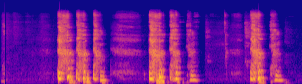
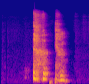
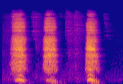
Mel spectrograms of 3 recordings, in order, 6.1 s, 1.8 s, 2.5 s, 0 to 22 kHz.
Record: {"three_cough_length": "6.1 s", "three_cough_amplitude": 30222, "three_cough_signal_mean_std_ratio": 0.42, "cough_length": "1.8 s", "cough_amplitude": 28764, "cough_signal_mean_std_ratio": 0.4, "exhalation_length": "2.5 s", "exhalation_amplitude": 23808, "exhalation_signal_mean_std_ratio": 0.44, "survey_phase": "beta (2021-08-13 to 2022-03-07)", "age": "18-44", "gender": "Female", "wearing_mask": "No", "symptom_cough_any": true, "symptom_sore_throat": true, "symptom_headache": true, "symptom_onset": "2 days", "smoker_status": "Never smoked", "respiratory_condition_asthma": false, "respiratory_condition_other": false, "recruitment_source": "Test and Trace", "submission_delay": "2 days", "covid_test_result": "Positive", "covid_test_method": "RT-qPCR", "covid_ct_value": 30.8, "covid_ct_gene": "ORF1ab gene", "covid_ct_mean": 31.1, "covid_viral_load": "64 copies/ml", "covid_viral_load_category": "Minimal viral load (< 10K copies/ml)"}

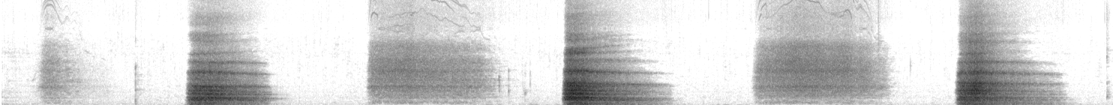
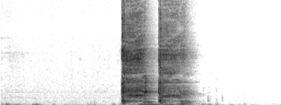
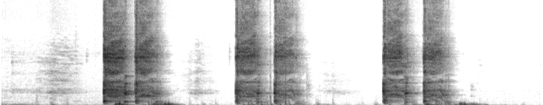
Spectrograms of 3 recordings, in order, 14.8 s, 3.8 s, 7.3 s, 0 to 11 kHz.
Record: {"exhalation_length": "14.8 s", "exhalation_amplitude": 31381, "exhalation_signal_mean_std_ratio": 0.33, "cough_length": "3.8 s", "cough_amplitude": 32768, "cough_signal_mean_std_ratio": 0.34, "three_cough_length": "7.3 s", "three_cough_amplitude": 32768, "three_cough_signal_mean_std_ratio": 0.41, "survey_phase": "beta (2021-08-13 to 2022-03-07)", "age": "18-44", "gender": "Male", "wearing_mask": "No", "symptom_none": true, "smoker_status": "Ex-smoker", "respiratory_condition_asthma": false, "respiratory_condition_other": false, "recruitment_source": "REACT", "submission_delay": "6 days", "covid_test_result": "Negative", "covid_test_method": "RT-qPCR", "influenza_a_test_result": "Negative", "influenza_b_test_result": "Negative"}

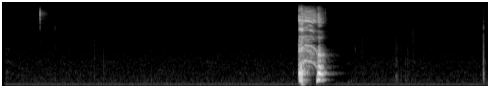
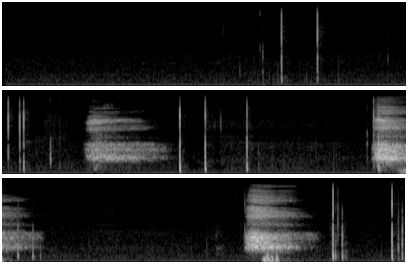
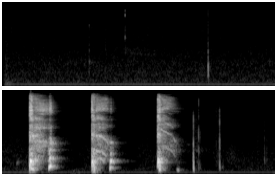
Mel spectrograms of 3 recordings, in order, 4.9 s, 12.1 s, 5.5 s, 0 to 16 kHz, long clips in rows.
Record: {"cough_length": "4.9 s", "cough_amplitude": 28802, "cough_signal_mean_std_ratio": 0.16, "exhalation_length": "12.1 s", "exhalation_amplitude": 17379, "exhalation_signal_mean_std_ratio": 0.27, "three_cough_length": "5.5 s", "three_cough_amplitude": 30567, "three_cough_signal_mean_std_ratio": 0.21, "survey_phase": "beta (2021-08-13 to 2022-03-07)", "age": "45-64", "gender": "Female", "wearing_mask": "No", "symptom_cough_any": true, "symptom_runny_or_blocked_nose": true, "symptom_sore_throat": true, "symptom_headache": true, "smoker_status": "Never smoked", "respiratory_condition_asthma": false, "respiratory_condition_other": false, "recruitment_source": "Test and Trace", "submission_delay": "0 days", "covid_test_result": "Positive", "covid_test_method": "LFT"}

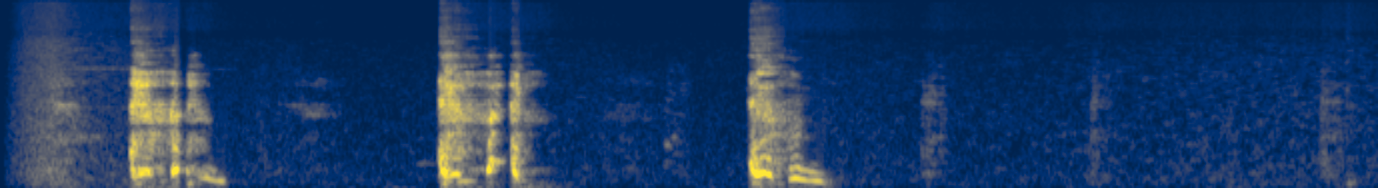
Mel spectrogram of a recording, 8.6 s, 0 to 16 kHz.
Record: {"three_cough_length": "8.6 s", "three_cough_amplitude": 29060, "three_cough_signal_mean_std_ratio": 0.3, "survey_phase": "alpha (2021-03-01 to 2021-08-12)", "age": "65+", "gender": "Female", "wearing_mask": "No", "symptom_cough_any": true, "symptom_fatigue": true, "smoker_status": "Ex-smoker", "respiratory_condition_asthma": false, "respiratory_condition_other": false, "recruitment_source": "REACT", "submission_delay": "2 days", "covid_test_result": "Negative", "covid_test_method": "RT-qPCR"}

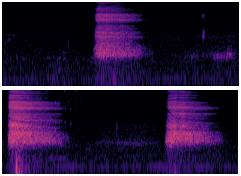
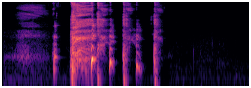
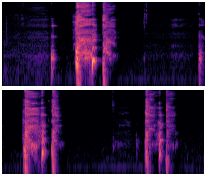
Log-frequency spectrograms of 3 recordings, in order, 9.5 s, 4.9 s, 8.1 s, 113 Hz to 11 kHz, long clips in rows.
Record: {"exhalation_length": "9.5 s", "exhalation_amplitude": 6781, "exhalation_signal_mean_std_ratio": 0.39, "cough_length": "4.9 s", "cough_amplitude": 32768, "cough_signal_mean_std_ratio": 0.29, "three_cough_length": "8.1 s", "three_cough_amplitude": 31205, "three_cough_signal_mean_std_ratio": 0.26, "survey_phase": "beta (2021-08-13 to 2022-03-07)", "age": "18-44", "gender": "Female", "wearing_mask": "No", "symptom_cough_any": true, "symptom_runny_or_blocked_nose": true, "symptom_fatigue": true, "symptom_fever_high_temperature": true, "symptom_headache": true, "symptom_change_to_sense_of_smell_or_taste": true, "symptom_other": true, "smoker_status": "Never smoked", "respiratory_condition_asthma": false, "respiratory_condition_other": false, "recruitment_source": "Test and Trace", "submission_delay": "2 days", "covid_test_result": "Positive", "covid_test_method": "LFT"}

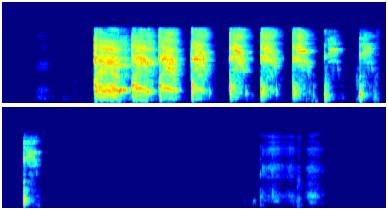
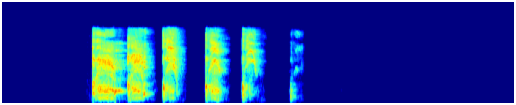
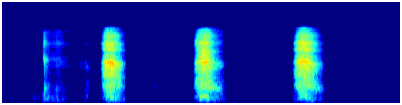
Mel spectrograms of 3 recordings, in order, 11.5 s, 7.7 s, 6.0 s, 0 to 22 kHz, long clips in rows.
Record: {"three_cough_length": "11.5 s", "three_cough_amplitude": 32125, "three_cough_signal_mean_std_ratio": 0.37, "cough_length": "7.7 s", "cough_amplitude": 31761, "cough_signal_mean_std_ratio": 0.35, "exhalation_length": "6.0 s", "exhalation_amplitude": 26625, "exhalation_signal_mean_std_ratio": 0.27, "survey_phase": "alpha (2021-03-01 to 2021-08-12)", "age": "18-44", "gender": "Female", "wearing_mask": "No", "symptom_new_continuous_cough": true, "symptom_diarrhoea": true, "symptom_fatigue": true, "symptom_fever_high_temperature": true, "symptom_headache": true, "symptom_change_to_sense_of_smell_or_taste": true, "symptom_loss_of_taste": true, "symptom_onset": "4 days", "smoker_status": "Current smoker (e-cigarettes or vapes only)", "respiratory_condition_asthma": false, "respiratory_condition_other": false, "recruitment_source": "Test and Trace", "submission_delay": "2 days", "covid_test_result": "Positive", "covid_test_method": "RT-qPCR", "covid_ct_value": 24.0, "covid_ct_gene": "ORF1ab gene", "covid_ct_mean": 25.0, "covid_viral_load": "6100 copies/ml", "covid_viral_load_category": "Minimal viral load (< 10K copies/ml)"}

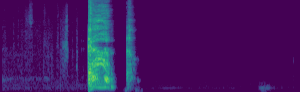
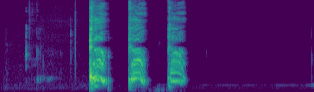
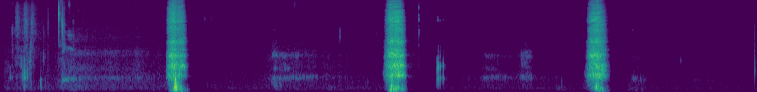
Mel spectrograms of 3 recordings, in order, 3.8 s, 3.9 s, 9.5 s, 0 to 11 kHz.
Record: {"cough_length": "3.8 s", "cough_amplitude": 32767, "cough_signal_mean_std_ratio": 0.22, "three_cough_length": "3.9 s", "three_cough_amplitude": 32768, "three_cough_signal_mean_std_ratio": 0.3, "exhalation_length": "9.5 s", "exhalation_amplitude": 32768, "exhalation_signal_mean_std_ratio": 0.19, "survey_phase": "beta (2021-08-13 to 2022-03-07)", "age": "18-44", "gender": "Male", "wearing_mask": "No", "symptom_cough_any": true, "symptom_runny_or_blocked_nose": true, "symptom_sore_throat": true, "symptom_headache": true, "symptom_change_to_sense_of_smell_or_taste": true, "symptom_onset": "4 days", "smoker_status": "Never smoked", "respiratory_condition_asthma": false, "respiratory_condition_other": false, "recruitment_source": "Test and Trace", "submission_delay": "1 day", "covid_test_result": "Positive", "covid_test_method": "RT-qPCR", "covid_ct_value": 14.9, "covid_ct_gene": "ORF1ab gene", "covid_ct_mean": 15.0, "covid_viral_load": "12000000 copies/ml", "covid_viral_load_category": "High viral load (>1M copies/ml)"}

